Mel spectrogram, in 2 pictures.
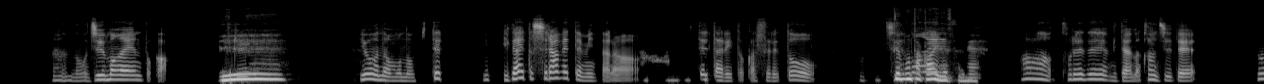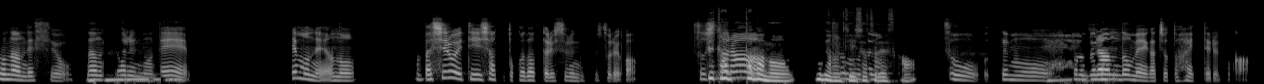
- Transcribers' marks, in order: unintelligible speech
- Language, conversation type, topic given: Japanese, podcast, SNSは服選びに影響してる？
